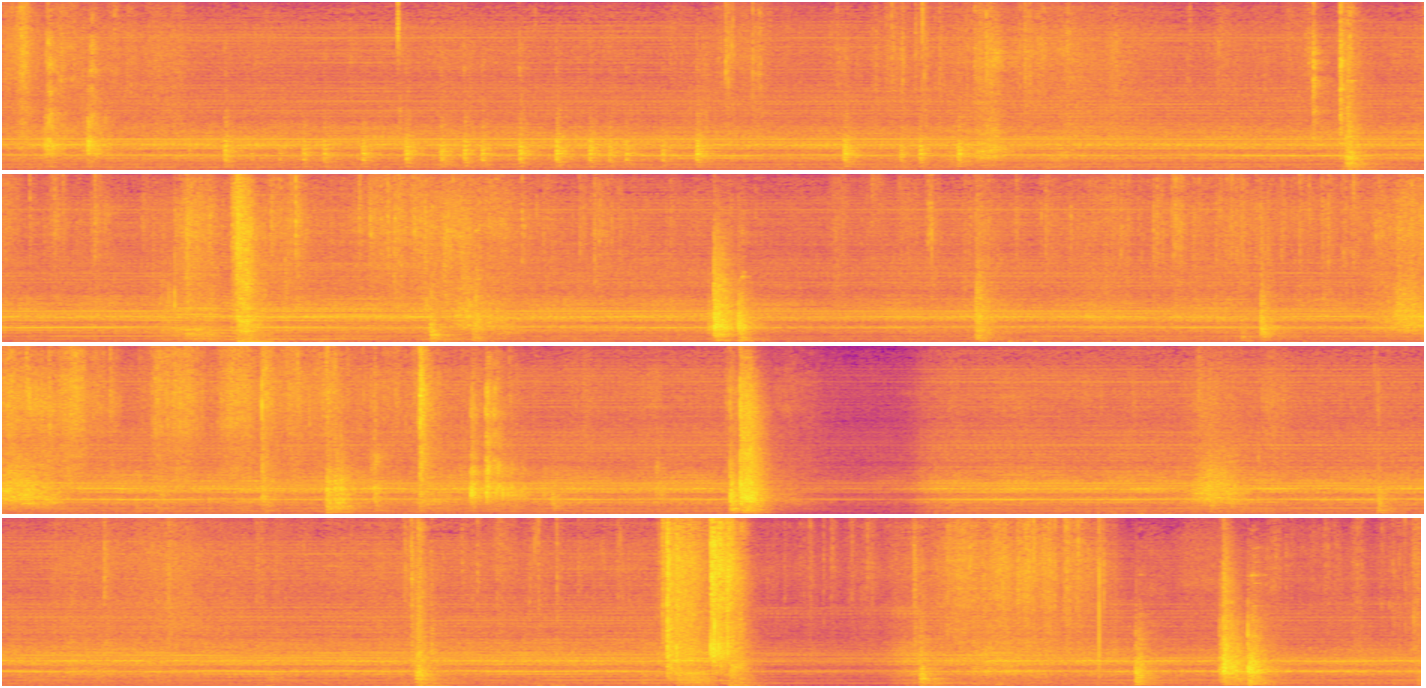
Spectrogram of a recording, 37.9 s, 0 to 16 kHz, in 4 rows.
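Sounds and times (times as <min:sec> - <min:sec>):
hydraulic power pack hum: 0:00.0 - 0:20.4, 0:25.3 - 0:37.9.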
